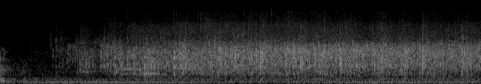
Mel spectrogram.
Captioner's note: applauding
